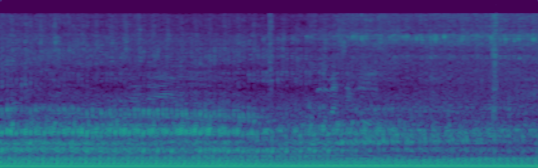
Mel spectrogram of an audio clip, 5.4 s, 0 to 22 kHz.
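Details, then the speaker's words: Jeep Grand Wagoneer V8 with aftermarket exhaust, revved at a dealership: deep, loud rumble with an even, throaty pulse and no knocks or misfires. Normal revving, healthy engine. "Right, so listen to this thing. So did he put exhaust on it? Yes. Oh gosh."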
